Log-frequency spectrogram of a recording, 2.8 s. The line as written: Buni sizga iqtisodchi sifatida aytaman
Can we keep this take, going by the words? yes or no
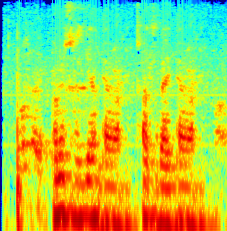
no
